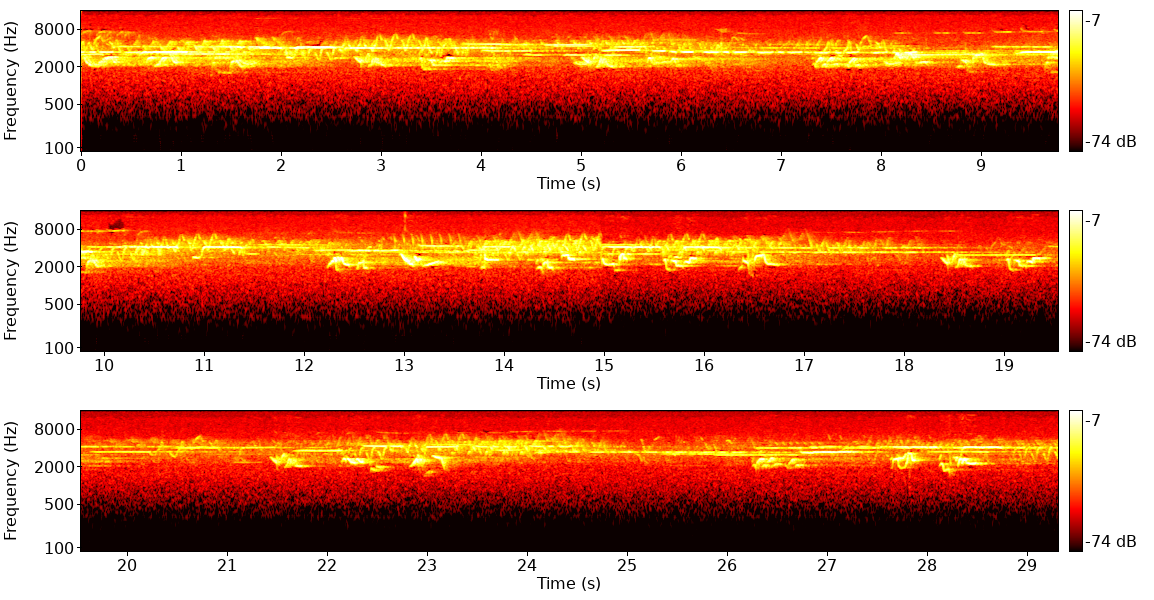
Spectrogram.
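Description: Faint forest songbirds twittering: clusters of short, high chirps every second or two, with thin, high whistled notes held above them.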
